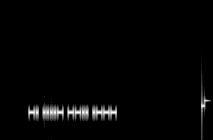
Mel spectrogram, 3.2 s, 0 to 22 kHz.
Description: Morse code, heard as a keyed tone, about 44 wpm, 700 Hz. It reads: N4ZJ
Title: USA Call Signs - 4 Characters - 6x Character Spacing - 45wpm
